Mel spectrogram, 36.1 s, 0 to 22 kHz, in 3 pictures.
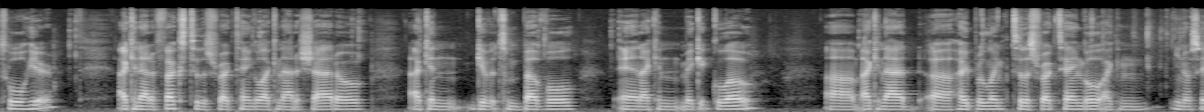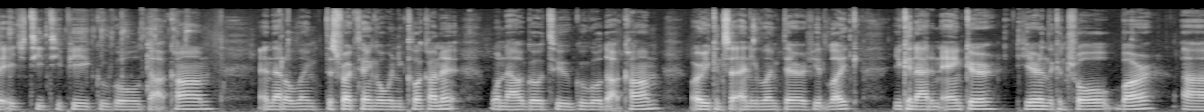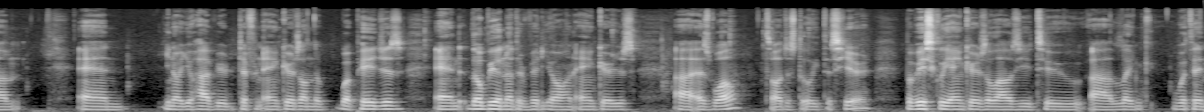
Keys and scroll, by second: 11.2-14.1 typing, 29.1 BackSpace, 32.3 BackSpace.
